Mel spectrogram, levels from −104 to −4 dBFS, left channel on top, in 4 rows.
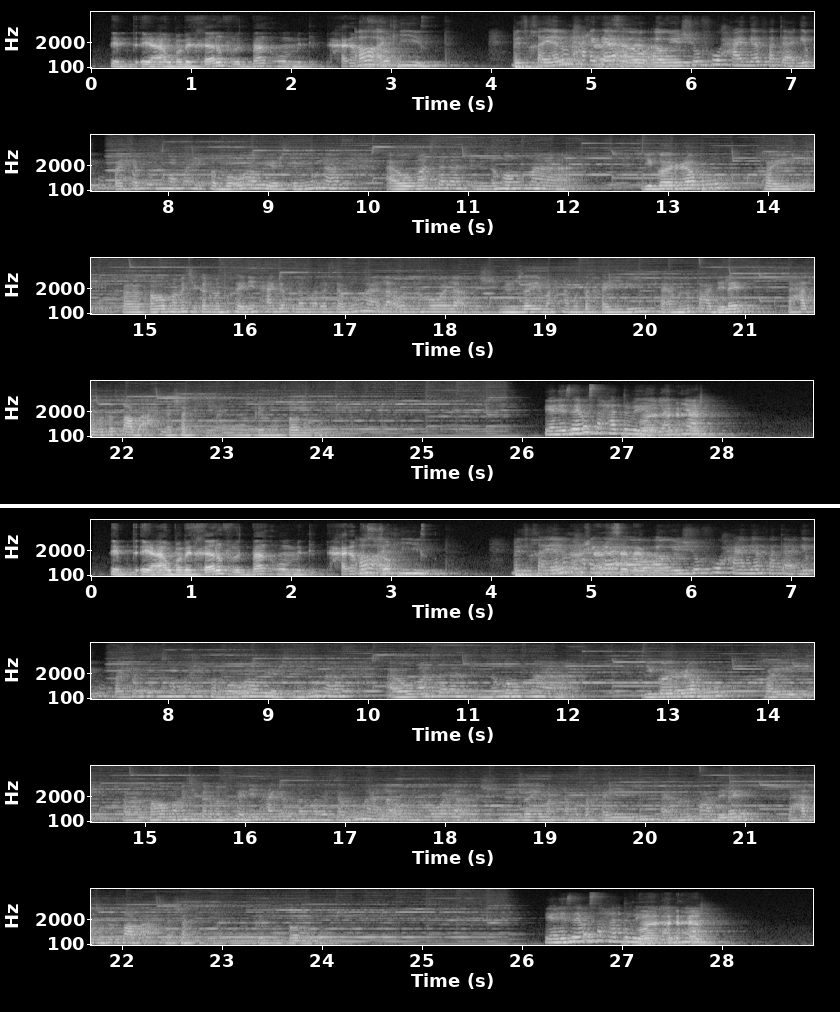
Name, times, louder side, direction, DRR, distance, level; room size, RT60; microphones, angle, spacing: voice 1, 0.2-3.0 4.8-5.8 27.1-27.8, right 3 dB, 20° right, 11 dB, 0.3 m, -29 dB
voice 2, 2.6-3.4 4.2-12.0 12.5-13.5 13.9-21.0 21.4-24.0 26.2-27.8, left 2 dB, 55° left, 4 dB, 0.9 m, -31 dB
sound 1, 7.4-25.9, right 1 dB, 30° left, 0.9 m, -41 dB
6.0 x 5.4 x 3.0 m, 0.78 s
head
